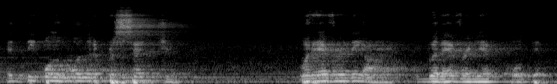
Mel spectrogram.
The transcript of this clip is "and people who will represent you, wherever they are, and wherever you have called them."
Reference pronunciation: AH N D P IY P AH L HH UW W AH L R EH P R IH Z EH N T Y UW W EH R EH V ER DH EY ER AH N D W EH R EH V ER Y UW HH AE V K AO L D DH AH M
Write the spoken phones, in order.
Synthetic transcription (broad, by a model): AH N P IY P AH L HH UW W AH N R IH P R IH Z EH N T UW W EH R EH V ER DH EY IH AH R W EH R EH V ER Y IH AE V K AO L D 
